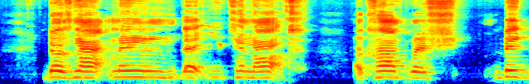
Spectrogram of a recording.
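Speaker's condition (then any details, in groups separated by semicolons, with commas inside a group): Spastic quadriplegic cerebral palsy; from birth, fully wheelchair bound, cannot move self, affects muscle tone; speech sometimes affected if not careful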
